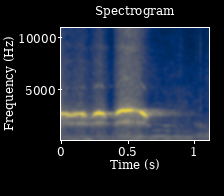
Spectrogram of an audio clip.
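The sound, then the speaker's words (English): A shepherd's whistle, given as he leaves to call his flock of sheep, rings out as a high, steady tone in three quick connected bursts, the last one longest and loudest, then fades away; no one speaks. “See, when the first shepherd leaves, he may whistle.”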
